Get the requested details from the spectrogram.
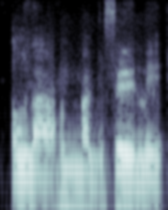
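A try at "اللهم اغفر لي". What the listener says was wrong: মাগফিরলি একটা ইয়া আছে, হ্যাঁ?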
